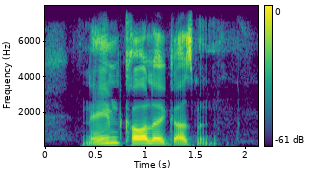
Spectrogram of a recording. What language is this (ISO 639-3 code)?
eng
